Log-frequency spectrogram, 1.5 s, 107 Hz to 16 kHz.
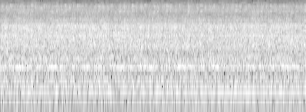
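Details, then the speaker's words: Stock, unmodified 2015 Ram 1500 5.7L Hemi V8, no Hemi tick or lifter failure: smooth, even note with no ticking, knocking or rattles over the steady run; normal, healthy engine. "that's the one that is that's that's what they're doing it's not a big deal that's a normal sound of operation"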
